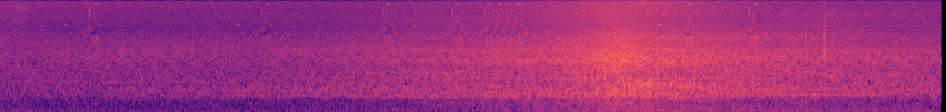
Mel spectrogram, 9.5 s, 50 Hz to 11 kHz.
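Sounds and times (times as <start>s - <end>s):
pickup truck driving off-road: 0.0s - 9.4s.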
